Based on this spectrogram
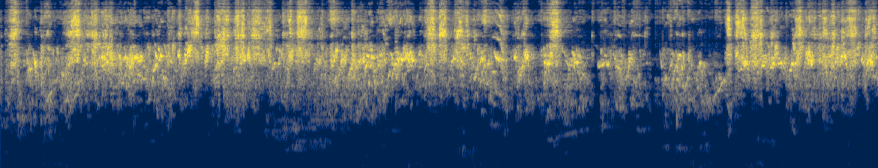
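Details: Budgerigars chatter and squawk in a fast, irregular patter of harsh chirps, the noisy warbling fading briefly twice before swelling again.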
